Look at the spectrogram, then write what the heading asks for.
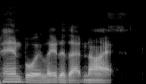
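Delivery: plain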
